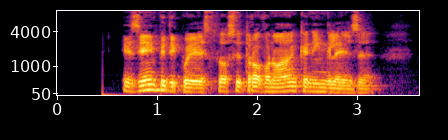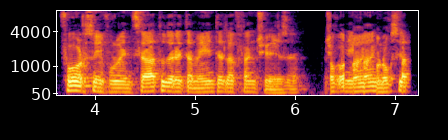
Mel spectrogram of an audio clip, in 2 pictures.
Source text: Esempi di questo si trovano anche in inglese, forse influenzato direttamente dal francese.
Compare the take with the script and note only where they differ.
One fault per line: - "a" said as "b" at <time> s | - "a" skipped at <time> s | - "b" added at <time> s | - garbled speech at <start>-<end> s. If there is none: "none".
- garbled speech at 6.3-7.2 s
